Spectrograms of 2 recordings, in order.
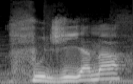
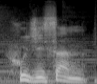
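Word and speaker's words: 富士山: The correct pronunciation is "Fuji San", as for all the names of mountains in Japanese, since the last character has this meaning.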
